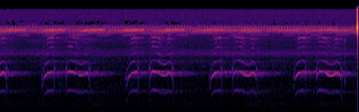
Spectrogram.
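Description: Laughing falcon giving loud, nasal two-part phrases, a short rising note then a longer level one, repeated about every two seconds over a steady high insect drone.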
